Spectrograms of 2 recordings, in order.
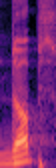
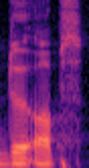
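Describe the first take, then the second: First: The vowel of de is dropped, giving one syllable. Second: De is said in full before an aspirated Hops. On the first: "s'ils disent Dops" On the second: "je prononçais toutes les voyelles, toutes les consonnes"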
